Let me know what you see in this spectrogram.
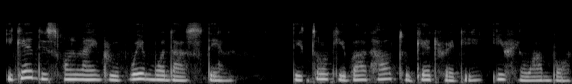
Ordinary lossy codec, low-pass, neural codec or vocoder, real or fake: none; 7.2 kHz; codec, 16 kHz, 4.8 kbps, FACodec; fake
